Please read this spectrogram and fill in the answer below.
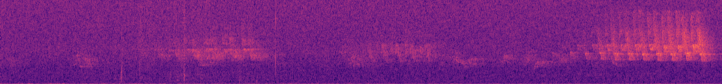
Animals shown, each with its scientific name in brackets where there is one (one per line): Scarlet Tanager (Piranga olivacea)
Ovenbird (Seiurus aurocapilla)
Red-eyed Vireo (Vireo olivaceus)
